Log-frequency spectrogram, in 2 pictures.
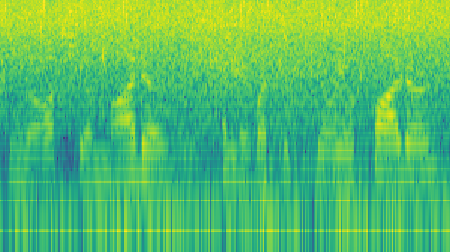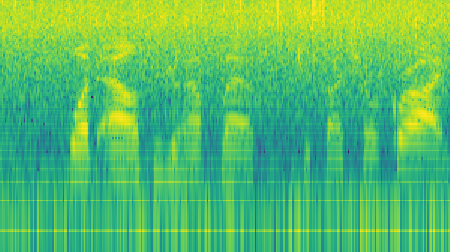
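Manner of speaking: loud, urgent rebuke; Baron's loud reproach. Acted. Baron confronting his children, loud and pressing. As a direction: hammer them with the question. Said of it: "he asked himself, and the shooters both".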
